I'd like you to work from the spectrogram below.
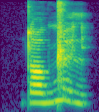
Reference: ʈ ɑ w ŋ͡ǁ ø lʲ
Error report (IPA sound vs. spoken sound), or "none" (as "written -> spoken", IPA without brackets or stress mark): none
